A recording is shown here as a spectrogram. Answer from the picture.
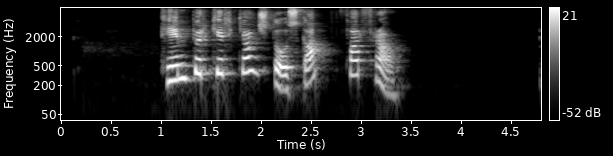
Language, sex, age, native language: Icelandic, female, 60-69, Icelandic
